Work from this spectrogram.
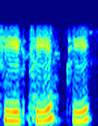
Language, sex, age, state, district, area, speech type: Kashmiri, female, 30-45, Jammu and Kashmir, Srinagar, urban, conversation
